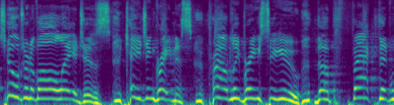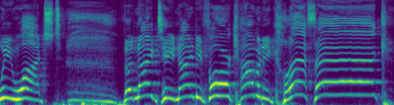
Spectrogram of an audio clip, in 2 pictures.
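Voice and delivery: booming circus announcer, high and bright; ringmaster. Acted. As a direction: announce it like a big-top ringmaster. Birthday movie announcement, circus style.

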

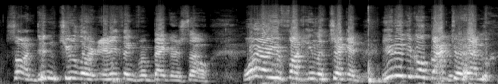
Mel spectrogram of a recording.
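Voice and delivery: scolding kung fu master; stern master voice. Pretend. Mock master scolding son.

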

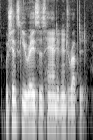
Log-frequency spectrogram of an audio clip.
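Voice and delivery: ordinary delivery

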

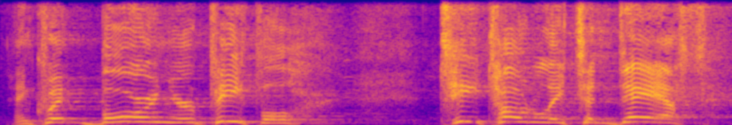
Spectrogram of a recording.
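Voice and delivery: fired-up preacher shouting to the church; preaching at full force. Acted. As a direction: whoop it up from the pulpit.

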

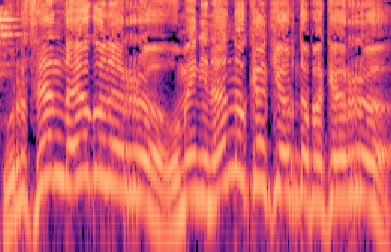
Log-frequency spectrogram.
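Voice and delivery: high loud Japanese yakuza yell; angry yakuza shout. Acted. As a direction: bark insults in Japanese. 외계인 역 일본어 욕. (높은 야쿠자식 일본어 고함)

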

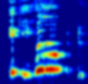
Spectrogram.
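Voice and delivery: high-pitched mock kid question; puzzled kid. Mimics kids' puzzled question about Iggy.

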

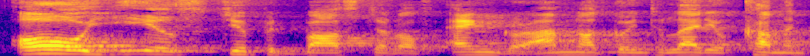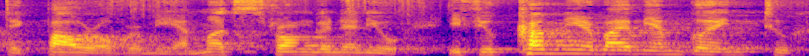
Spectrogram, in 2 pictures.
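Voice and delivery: loud defiant challenge to anger; stern, forceful mock threat; acting angry. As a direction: shout down your own anger. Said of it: "really acting".

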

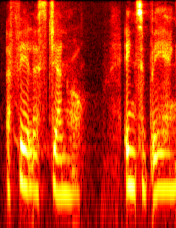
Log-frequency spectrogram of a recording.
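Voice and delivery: normal talking voice

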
